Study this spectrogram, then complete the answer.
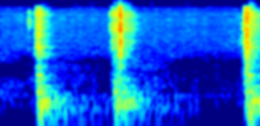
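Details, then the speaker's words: Ambulance-to-RV homemade relay circuit board: three sharp dry uneven clicks with nothing running, relay chattering rather than holding; suspected bad relay or bad solder joint, unconfirmed. "that's not good that sounds like a bad relay or a bad uh joint"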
